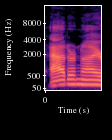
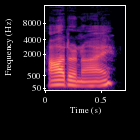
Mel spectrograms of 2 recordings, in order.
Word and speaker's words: Adonai: And we were talking earlier about pronounce Adonai or Adonai. So I think either is okay, right, for the listeners? – Yes.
